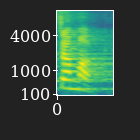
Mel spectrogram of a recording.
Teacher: at the last there is ch but the hissing sound is not there instead of hissing sound there is a sound of k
